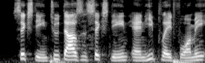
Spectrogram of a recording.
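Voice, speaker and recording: A man speaks loudly at a moderate pace in a bright, sharp tone. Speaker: high school golf coach. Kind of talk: public speech at meeting. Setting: school committee meeting. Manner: animated.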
